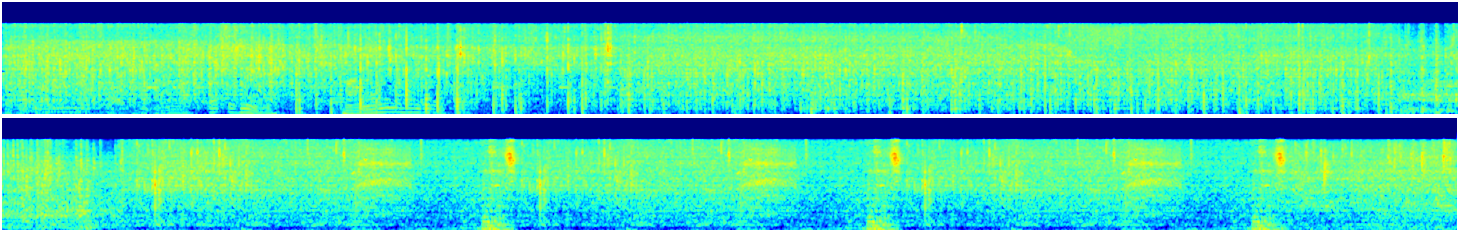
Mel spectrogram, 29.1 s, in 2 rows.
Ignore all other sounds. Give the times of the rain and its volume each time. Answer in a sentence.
The rain can be heard from 0.0 to 29.0 s, at a steady volume.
